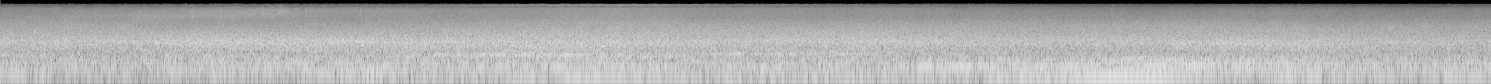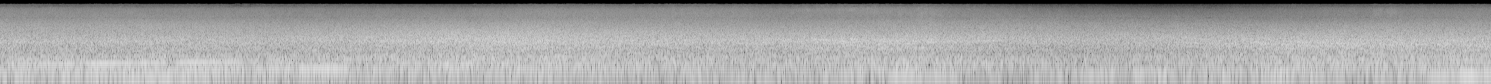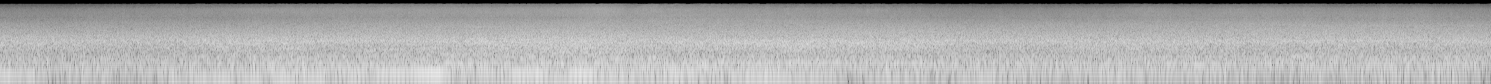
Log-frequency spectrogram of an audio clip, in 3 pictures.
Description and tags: EXT CITY WET TRAFFIC
City mid traffic recorded after rain.
traffic, cars, road, after, city, rain, wet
